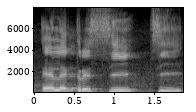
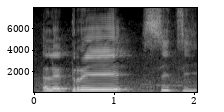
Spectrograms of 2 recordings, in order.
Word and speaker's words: electricity: de democracy is democracy the stress pattern for electricity electricity is what is on the on the TR r i three electricity electricity so three is the one we stress C question number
